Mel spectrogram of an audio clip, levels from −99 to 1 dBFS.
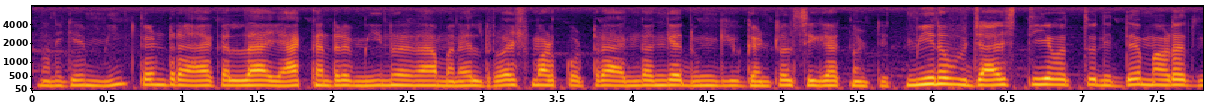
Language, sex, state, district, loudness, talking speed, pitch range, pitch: Kannada, male, Karnataka, Gulbarga, -16 LUFS, 155 wpm, 170-185 Hz, 175 Hz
